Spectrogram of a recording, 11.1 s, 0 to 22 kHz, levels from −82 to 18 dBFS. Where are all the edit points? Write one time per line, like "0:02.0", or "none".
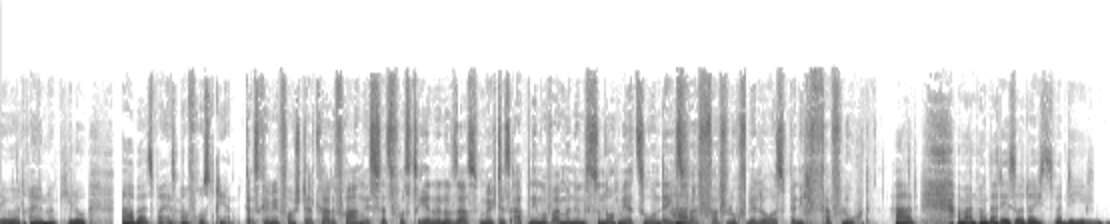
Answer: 0:01.1
0:03.1
0:07.4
